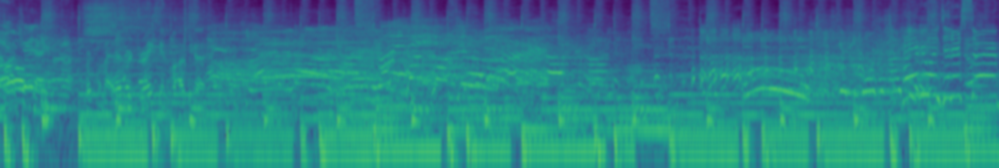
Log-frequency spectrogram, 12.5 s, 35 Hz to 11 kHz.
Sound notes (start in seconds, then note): 7.9 laughs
